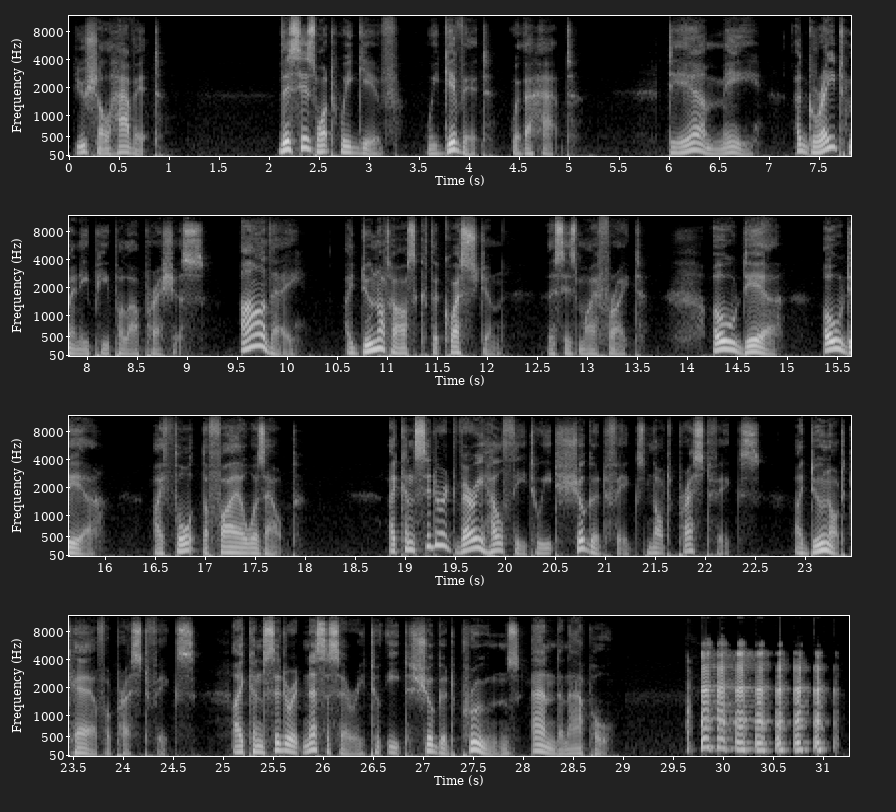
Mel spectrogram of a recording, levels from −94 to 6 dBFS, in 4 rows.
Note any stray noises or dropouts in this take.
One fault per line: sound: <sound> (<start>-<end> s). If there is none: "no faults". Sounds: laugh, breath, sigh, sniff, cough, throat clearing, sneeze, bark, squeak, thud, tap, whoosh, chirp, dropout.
sound: laugh (29.6-31.2 s)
